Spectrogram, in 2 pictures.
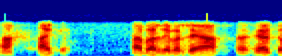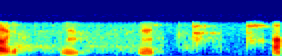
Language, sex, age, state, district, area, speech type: Kannada, male, 45-60, Karnataka, Dakshina Kannada, rural, conversation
